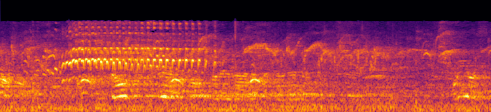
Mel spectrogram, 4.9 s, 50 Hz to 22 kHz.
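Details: Two little grebe sibling chicks about 50 days after hatching at a pond in Inokashira Park, 25 November 2018, while the parents build a new nest. A rapid, high, pulsed trill for about a second and a half, over people talking and faint chirps.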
